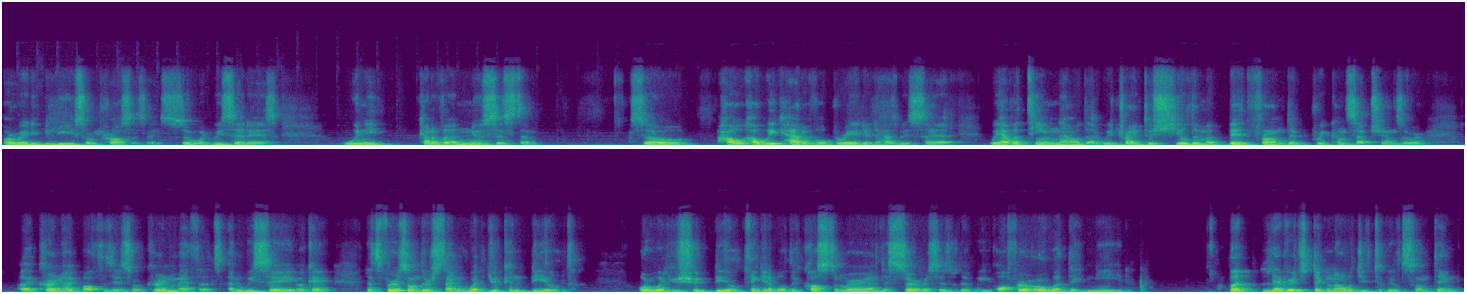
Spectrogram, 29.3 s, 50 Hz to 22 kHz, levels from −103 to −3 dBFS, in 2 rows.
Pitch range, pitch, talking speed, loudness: 95-110 Hz, 100 Hz, 175 wpm, -28 LUFS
